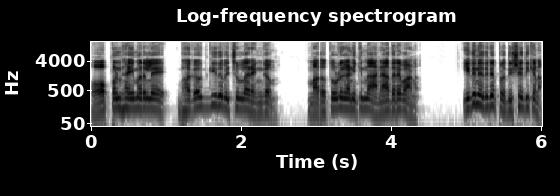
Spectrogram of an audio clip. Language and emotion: Malayalam, angry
